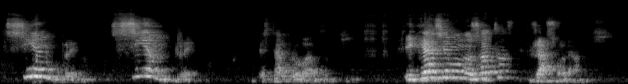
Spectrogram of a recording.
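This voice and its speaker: A man preaching a sermon in a church, playful and animated, acting out quoted voices as he teaches. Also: very high-pitched, slow pace, echoey room, far from the mic, slight background noise, low-quality recording. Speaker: pastor. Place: church hall with congregation.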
